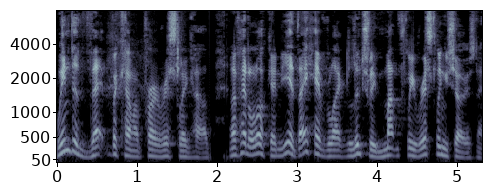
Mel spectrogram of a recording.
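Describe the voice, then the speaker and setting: Talking at a very fast pace with hardly any pauses, a man with a New Zealand accent uses a medium pitch, lively intonation and a somewhat breathy sound. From rural New Zealand. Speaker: wrestling podcaster. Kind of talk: casual chat.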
